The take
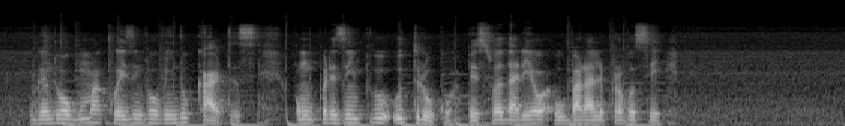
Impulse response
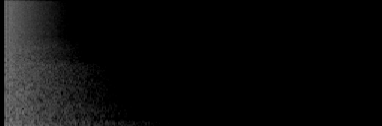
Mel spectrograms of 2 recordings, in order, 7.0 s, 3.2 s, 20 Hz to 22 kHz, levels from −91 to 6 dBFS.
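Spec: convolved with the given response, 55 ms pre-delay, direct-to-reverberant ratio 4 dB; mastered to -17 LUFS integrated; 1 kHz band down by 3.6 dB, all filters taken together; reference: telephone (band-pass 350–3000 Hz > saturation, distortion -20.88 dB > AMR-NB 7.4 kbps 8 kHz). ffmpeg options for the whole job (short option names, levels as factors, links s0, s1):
-filter_complex "[0:a]equalizer=f=1000:t=o:g=-5,asplit=2[s0][s1];[1:a]atrim=start_sample=2205,adelay=55[s2];[s1][s2]afir=irnorm=-1:irlink=0,volume=0.266[s3];[s0][s3]amix=inputs=2:normalize=0,highpass=350,lowpass=3000,asoftclip=threshold=0.211,volume=3.98" -ar 8000 -c:a libopencore_amrnb -b:a 7400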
